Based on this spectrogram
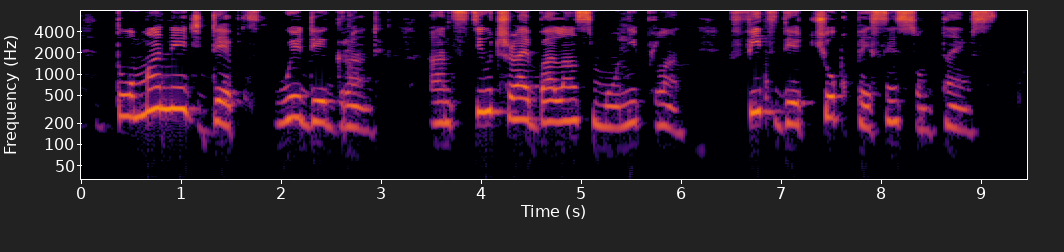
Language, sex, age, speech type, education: Nigerian Pidgin, female, 15-29, spontaneous, tertiary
